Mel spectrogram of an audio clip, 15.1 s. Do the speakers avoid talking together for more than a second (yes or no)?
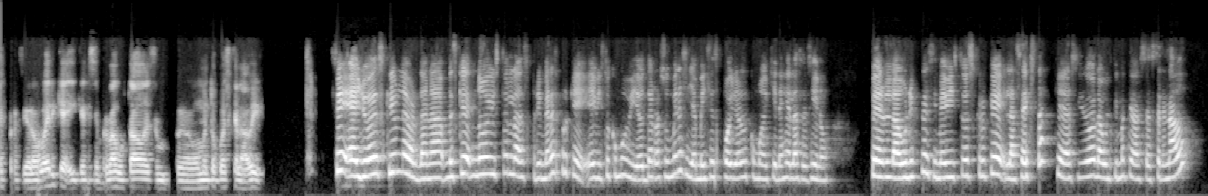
yes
